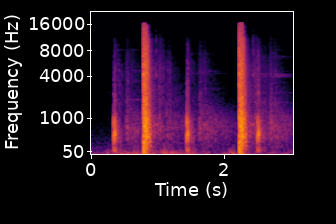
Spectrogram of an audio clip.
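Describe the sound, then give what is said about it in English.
Pistol shots fired during a practice round before a pistol competition: five sharp, percussive reports spaced unevenly, two of them noticeably louder, each ringing briefly with a metallic edge, with no talking. “He's getting ready for a practice round before a pistol competition. He loads his magazine with bullets. All right, I'm going hot. Ready?”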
